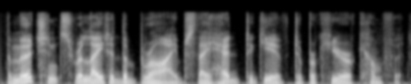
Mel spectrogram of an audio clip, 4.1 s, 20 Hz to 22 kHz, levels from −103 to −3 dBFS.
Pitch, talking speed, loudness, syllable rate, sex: 110 Hz, 175 wpm, -21 LUFS, 4.9 syllables/s, male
